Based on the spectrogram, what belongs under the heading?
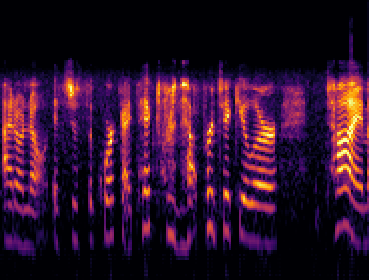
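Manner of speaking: ordinary delivery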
